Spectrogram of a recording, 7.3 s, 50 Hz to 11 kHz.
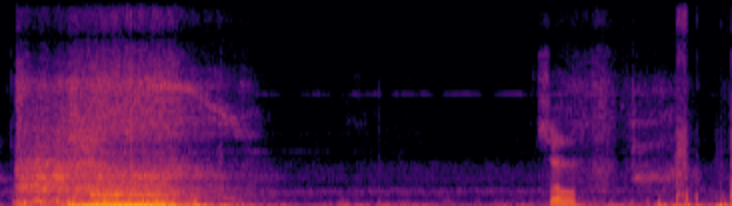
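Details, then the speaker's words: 2012 VW Golf SportWagen CJAA TDI with 262,000 on the original timing belt, which shut off while driving: it cranks, fires and roars about two seconds, then dies. The turbo was found bad, possibly seized, restricting exhaust. "I'm not sure if it's slid out or seized or I'm not sure what's going on but anyways turbo is bad quick and simple answer"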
